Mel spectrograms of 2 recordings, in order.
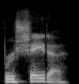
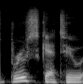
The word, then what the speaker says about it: bruschetta: I was pronouncing it like bruschetta until the guy at the Schlotsky's drive-through window corrected me with zeal. Learned it is bruschetto at about 42 years old.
